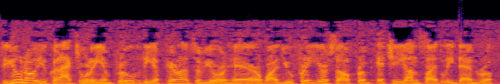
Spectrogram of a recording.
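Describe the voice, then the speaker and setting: A man's voice: medium pitch, big pitch swings, fast talker, a little hiss or hum. A man announcing on 1950s radio in a polished, declamatory scripted style. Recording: dull vintage radio recording with music.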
